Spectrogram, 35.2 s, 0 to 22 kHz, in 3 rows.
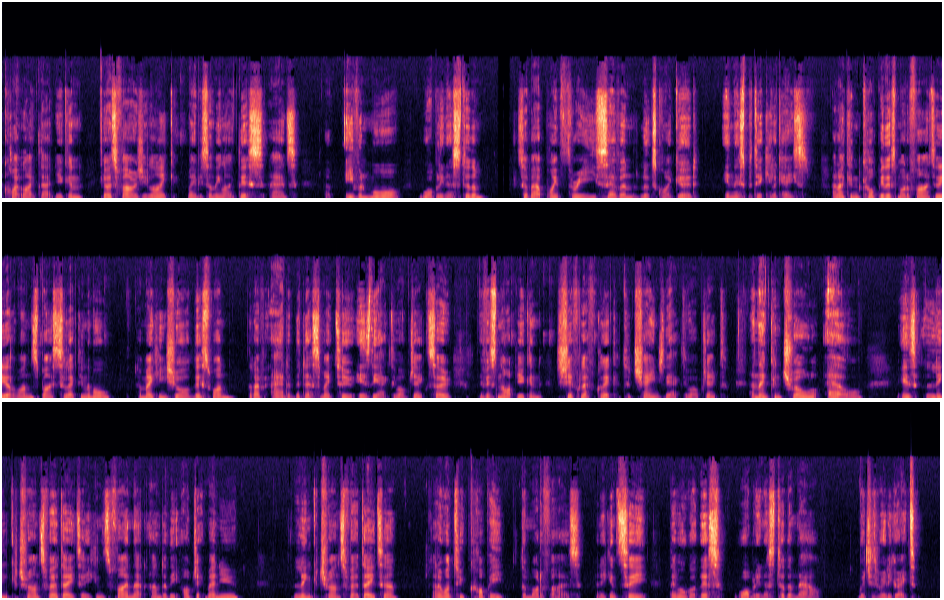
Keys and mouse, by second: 0.3-2.1 drag, 18.4 shift+drag, 18.9 shift+click, 21.9 ctrl+l, 25.5-30.2 drag.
